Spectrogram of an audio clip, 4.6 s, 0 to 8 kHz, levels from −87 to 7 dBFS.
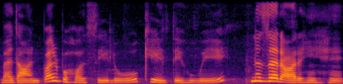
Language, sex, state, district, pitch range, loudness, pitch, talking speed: Hindi, female, Chhattisgarh, Raipur, 175-210 Hz, -17 LUFS, 185 Hz, 145 wpm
